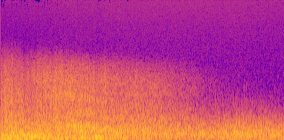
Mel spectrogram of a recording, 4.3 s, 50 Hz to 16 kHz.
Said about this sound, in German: Ein konventioneller Rückbau würde bis zu 6 Wochen länger dauern und wäre nicht billiger als eine kurze Sprengung.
